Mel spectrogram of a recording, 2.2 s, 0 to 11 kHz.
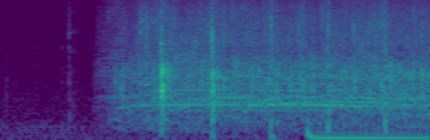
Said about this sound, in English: You guys get the claps, 110%. And the air ones, of course.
